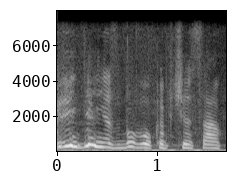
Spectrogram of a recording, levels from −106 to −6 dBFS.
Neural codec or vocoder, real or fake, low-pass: codec, 44.1 kHz, 7.8 kbps, DAC; fake; 7.2 kHz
